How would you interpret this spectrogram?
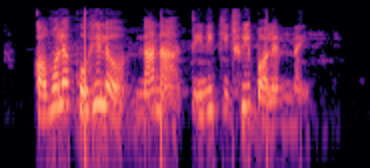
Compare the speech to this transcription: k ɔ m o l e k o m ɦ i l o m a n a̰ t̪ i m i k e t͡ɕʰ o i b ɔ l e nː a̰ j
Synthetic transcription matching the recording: k ɔ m o l e k o ɦ i l o n a n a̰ t̪ i n i k i t͡ɕʰ u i b ɔ l e nː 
